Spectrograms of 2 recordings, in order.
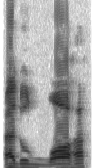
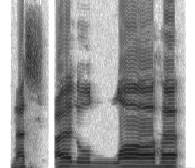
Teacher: اللہ کے لام کے پچھلے حرف کے اوپر پیش ہے، اس لیے اللہ کا لام موٹا پڑھیں گے، اس کے اوپر کھڑی زبر ہے، ایک الف کے برابر کھینچ کر پڑھیں گے، ہا کو کھینچنا نہیں۔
